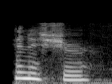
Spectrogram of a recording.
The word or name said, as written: finisher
